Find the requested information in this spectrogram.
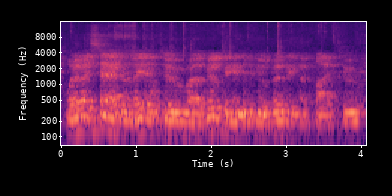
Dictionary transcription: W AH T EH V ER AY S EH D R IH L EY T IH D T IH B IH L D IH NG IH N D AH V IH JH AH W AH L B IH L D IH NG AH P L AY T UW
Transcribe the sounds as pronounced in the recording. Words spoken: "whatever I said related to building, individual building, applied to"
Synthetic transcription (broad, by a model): W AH T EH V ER AY S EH D R IH L EY T IH D T IH B IH L D IH NG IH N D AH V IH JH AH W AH L B IH L D IH NG AH P L AY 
